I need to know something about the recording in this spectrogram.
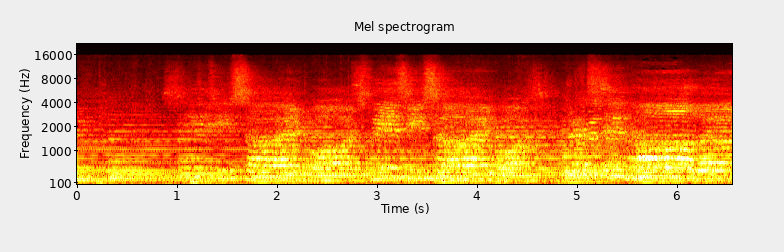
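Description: A men's choir of teenage voices singing a song in harmony, accompanied by an upright piano. The singing eases about a second in, and a new phrase begins shortly after.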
